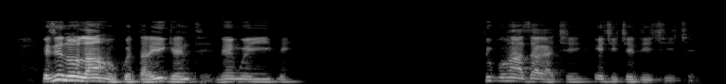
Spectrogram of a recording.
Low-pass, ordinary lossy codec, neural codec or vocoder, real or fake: none; none; none; real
